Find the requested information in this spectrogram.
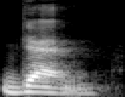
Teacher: the strength of the word is on the second syllable and the first part of the word is our famous schwar sound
